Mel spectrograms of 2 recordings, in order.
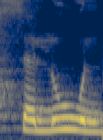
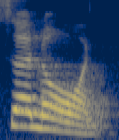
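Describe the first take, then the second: First: The second syllable sounds like 'loon'. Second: The second syllable sounds like 'lawn'. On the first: The speaker calls it wrong. "It is not saloon" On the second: The speaker calls it right. "It's lawn"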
